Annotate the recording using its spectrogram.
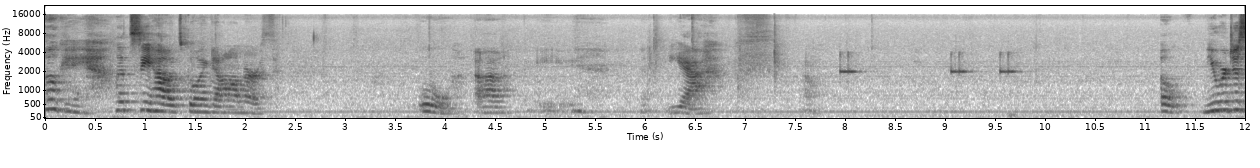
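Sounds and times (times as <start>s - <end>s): phone keypad beeps: 9.1s - 9.8s.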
